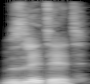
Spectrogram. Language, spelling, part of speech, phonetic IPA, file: Russian, взлететь, verb, [vz⁽ʲ⁾lʲɪˈtʲetʲ], Ru-взлететь.ogg
- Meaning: 1. to fly up, to soar, to take off, to take wing 2. to zoom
